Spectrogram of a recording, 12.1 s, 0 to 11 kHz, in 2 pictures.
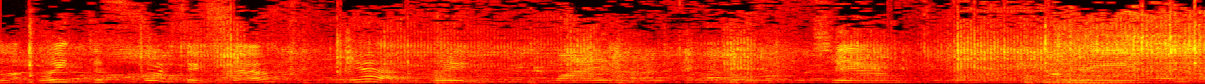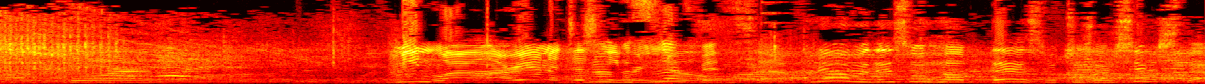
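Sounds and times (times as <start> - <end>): classroom background noise: 0.0 - 12.0
young voices talking: 0.0 - 12.0.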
